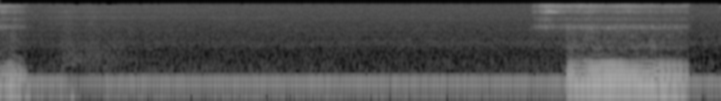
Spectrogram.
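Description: A steady low rumble with a louder, buzzy snore near the end; snoring during sleep.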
